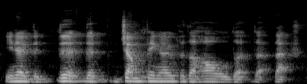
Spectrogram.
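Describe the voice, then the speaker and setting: A man's voice: mid-range voice, level tone, fairly quick, a bit bright. A man chatting casually as a tabletop game master, blunt and given to swearing. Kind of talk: casual chat recapping a tabletop role-playing session. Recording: roomy, echoey indoor recording.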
